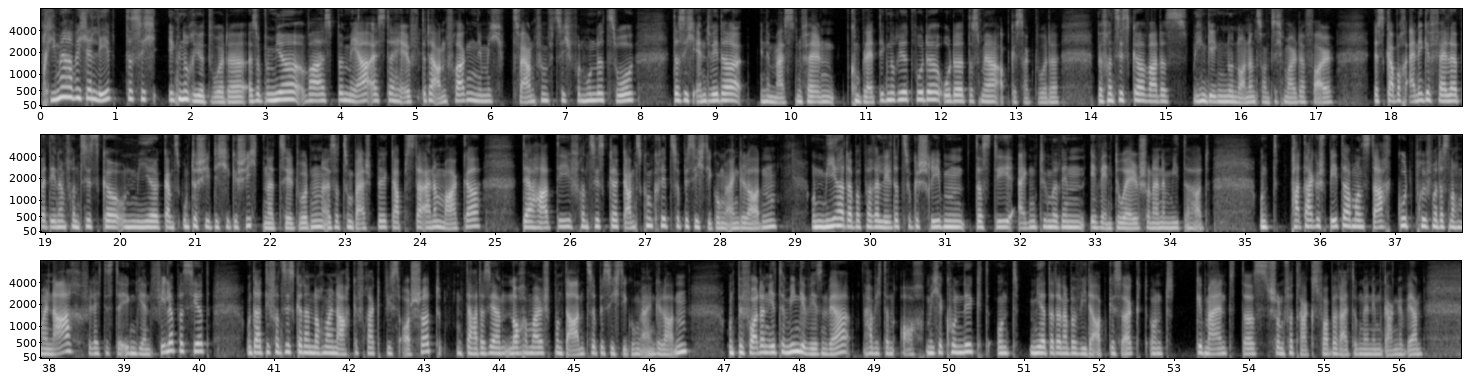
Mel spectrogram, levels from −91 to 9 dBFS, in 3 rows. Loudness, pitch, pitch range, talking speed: -17 LUFS, 180 Hz, 160-200 Hz, 180 wpm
